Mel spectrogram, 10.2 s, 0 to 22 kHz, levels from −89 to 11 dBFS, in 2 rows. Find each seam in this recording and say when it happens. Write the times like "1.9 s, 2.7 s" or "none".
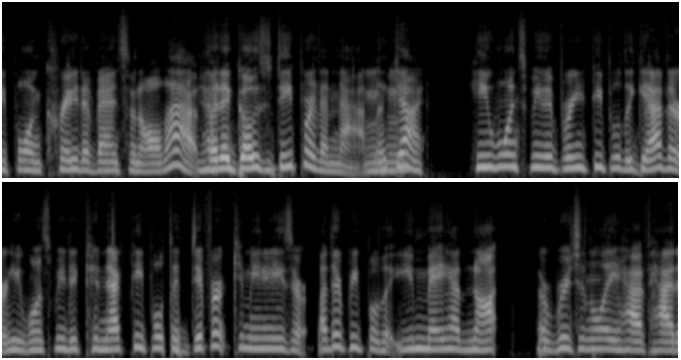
9.0 s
